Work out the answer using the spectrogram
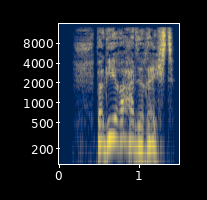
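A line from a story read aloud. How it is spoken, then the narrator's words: Panting. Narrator (German): keuchte er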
